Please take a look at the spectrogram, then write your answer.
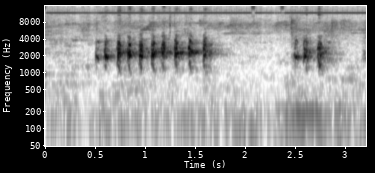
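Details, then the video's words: Sooty-headed bulbul lure recording for lazy birds: a rapid string of about ten harsh notes, then a shorter run of four, with a low steady tone in the background. "suara original burung trucuk pancingan trucukan yang malas bunyi dan bahan agar bunyi dan gacor"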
